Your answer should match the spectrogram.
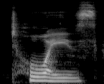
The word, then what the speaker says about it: toys: And I want to hear that Z sound at the end, even though it's not a Z. So fingers up. Let's do it. T-oy-z. Toys.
